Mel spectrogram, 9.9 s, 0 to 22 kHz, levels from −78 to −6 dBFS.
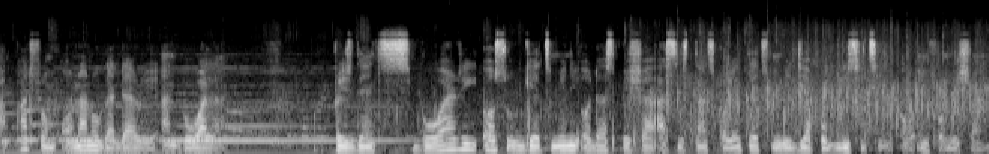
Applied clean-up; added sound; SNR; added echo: none; Applause; 12 dB; none.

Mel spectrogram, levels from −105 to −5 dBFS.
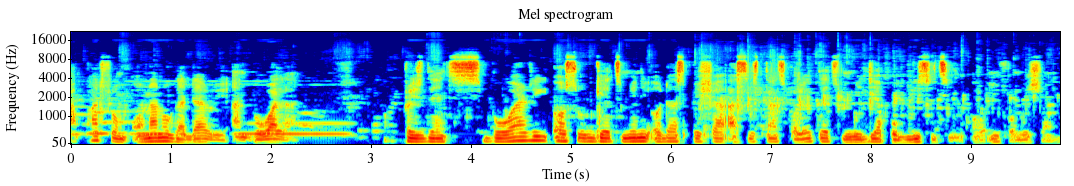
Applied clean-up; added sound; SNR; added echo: classical method Wiener filter.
